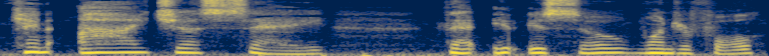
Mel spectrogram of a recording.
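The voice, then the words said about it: Imitates another person's voice. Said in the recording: “my Nikita impression”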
